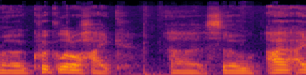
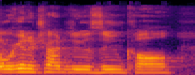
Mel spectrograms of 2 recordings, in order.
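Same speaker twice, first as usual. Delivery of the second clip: ordinary talk, nothing marked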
